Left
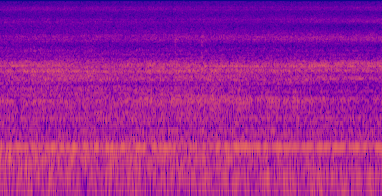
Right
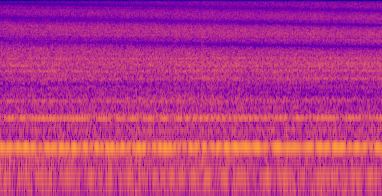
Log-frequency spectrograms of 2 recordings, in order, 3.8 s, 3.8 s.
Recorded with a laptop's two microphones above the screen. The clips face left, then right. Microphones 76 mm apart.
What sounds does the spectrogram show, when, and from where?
0.0 s a drone: 85° right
